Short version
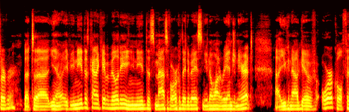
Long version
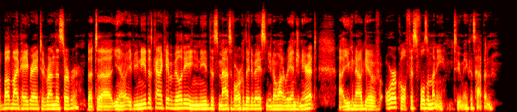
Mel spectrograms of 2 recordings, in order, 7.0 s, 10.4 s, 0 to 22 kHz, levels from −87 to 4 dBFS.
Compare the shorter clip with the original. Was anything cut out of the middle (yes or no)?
no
